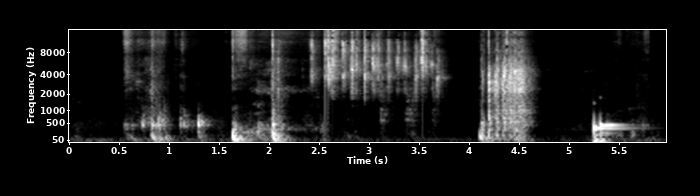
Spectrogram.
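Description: Dice clatter and rattle in several quick bursts, tumbling and skittering across a hard surface, with a final sharp clack that rings briefly; the roll comes up 16.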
